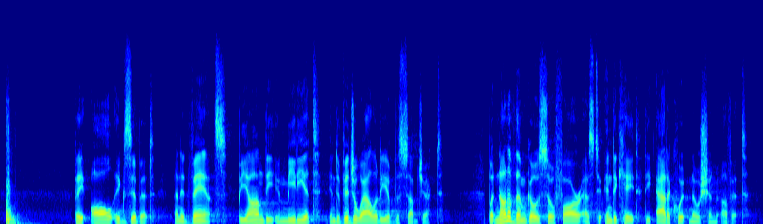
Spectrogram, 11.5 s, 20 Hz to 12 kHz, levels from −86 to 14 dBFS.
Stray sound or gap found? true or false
true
